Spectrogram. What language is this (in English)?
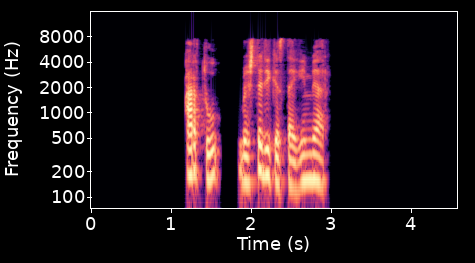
Basque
